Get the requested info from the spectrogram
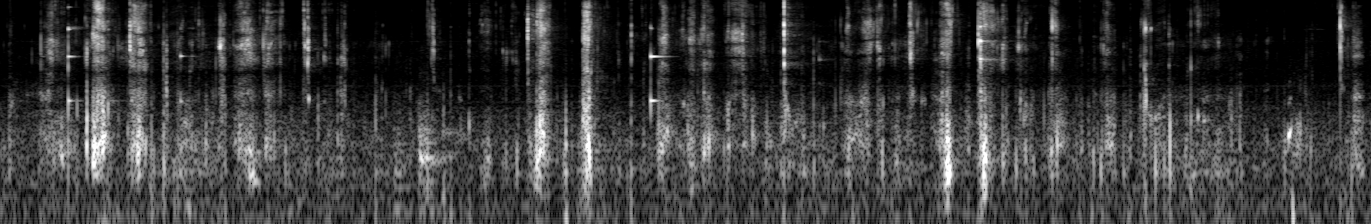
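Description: Close-up eating sounds: a person chewing braised chicken and rice, with irregular wet smacks and clicks of the mouth.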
